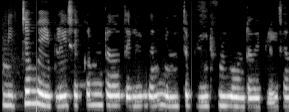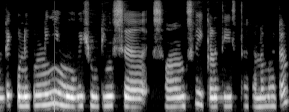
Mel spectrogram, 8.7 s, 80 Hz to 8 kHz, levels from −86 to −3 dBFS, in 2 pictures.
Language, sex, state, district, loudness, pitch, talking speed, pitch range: Telugu, female, Telangana, Karimnagar, -16 LUFS, 255 Hz, 140 wpm, 245-275 Hz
